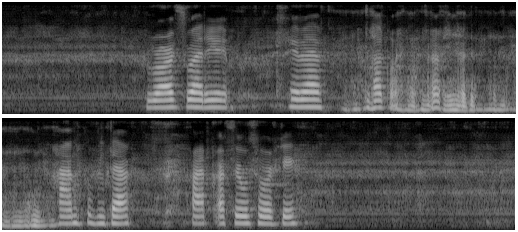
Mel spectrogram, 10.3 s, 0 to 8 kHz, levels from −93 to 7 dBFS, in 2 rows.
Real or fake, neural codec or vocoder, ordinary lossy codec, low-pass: fake; autoencoder, 22.05 kHz, a latent of 192 numbers a frame, VITS, trained on one speaker; none; 7.2 kHz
